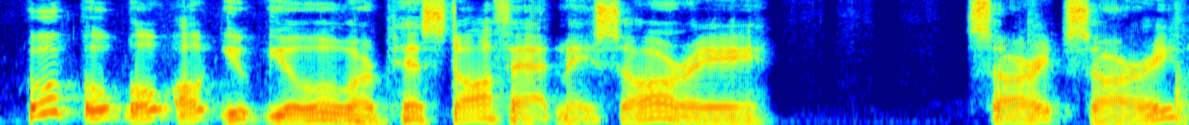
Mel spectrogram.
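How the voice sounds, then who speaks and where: Talking at a very slow pace, a man uses vocal fry and very wide pitch swings. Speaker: vtuber streamer. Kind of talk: casual gaming stream commentary.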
